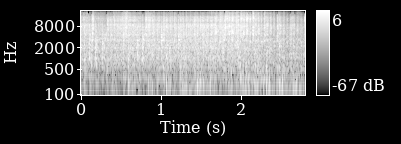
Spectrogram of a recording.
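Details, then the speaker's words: Golf GTI with newly fitted twin carburettors, just started as fuel comes back through the system; lumpy, uneven idle with pulses wavering in strength because the carbs are not yet balanced and need synchronising with a balancing tool. "All right, you can hear that this is running, but at the moment these carbs aren't balanced, so it's not running at all well."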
